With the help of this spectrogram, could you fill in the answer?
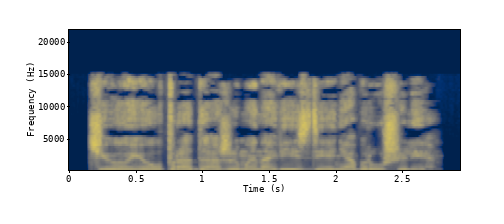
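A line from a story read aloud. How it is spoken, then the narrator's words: Gloomy. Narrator (Russian): мрачно подвел итоги бариста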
